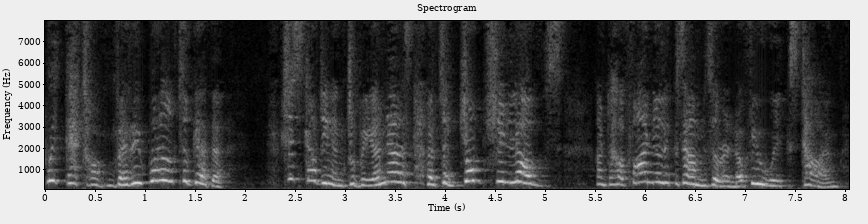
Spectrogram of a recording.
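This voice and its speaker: A woman's voice: very high voice, very animated, moderate pace. An actress playing an anxious, distraught middle-aged British mother in a radio drama, pleading and hesitant but insistent. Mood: agitated, insistent. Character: anxious, distraught mother of a missing grown daughter.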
